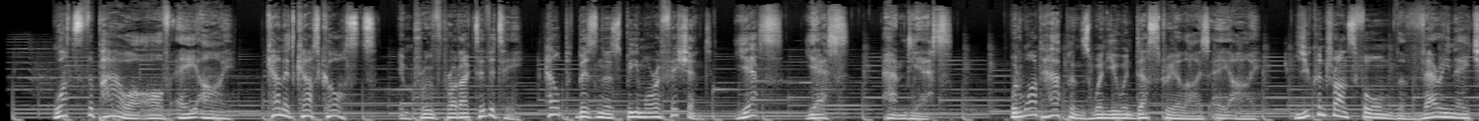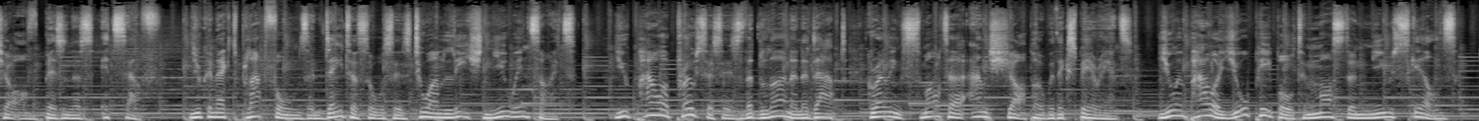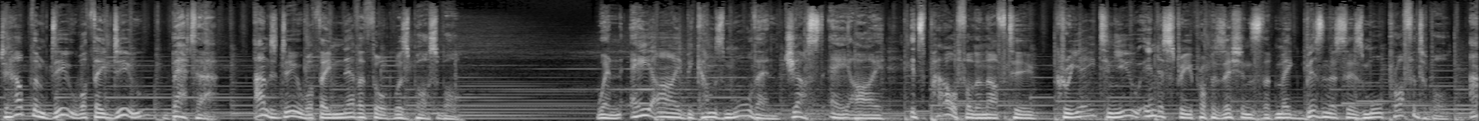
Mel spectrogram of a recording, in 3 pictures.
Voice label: English Corporate

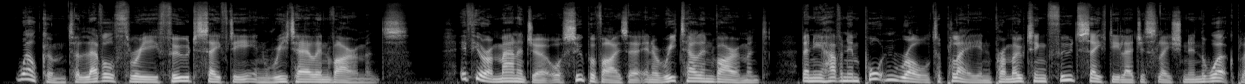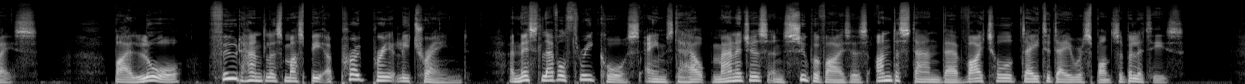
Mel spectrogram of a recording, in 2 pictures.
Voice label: Elearning Reel

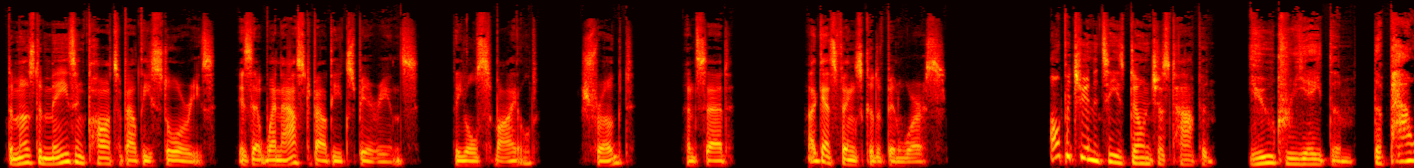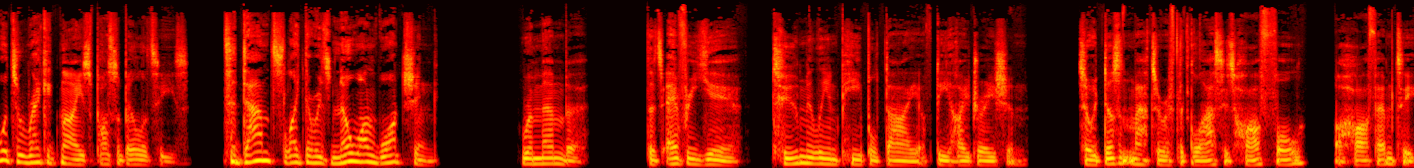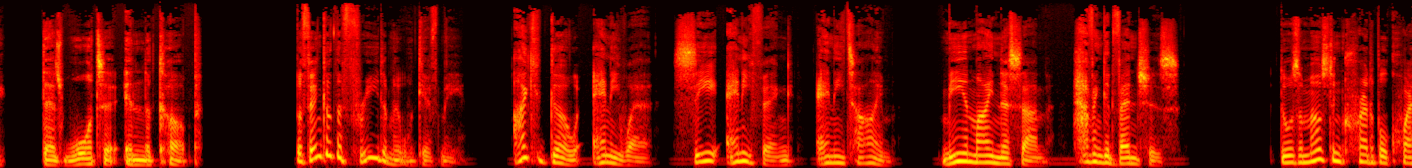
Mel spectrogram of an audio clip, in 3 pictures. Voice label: NARRATION

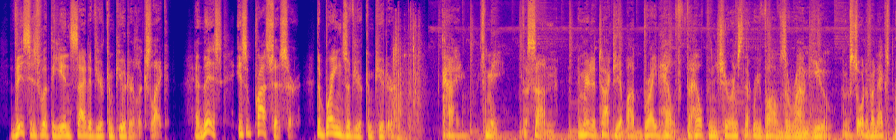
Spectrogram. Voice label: conversational

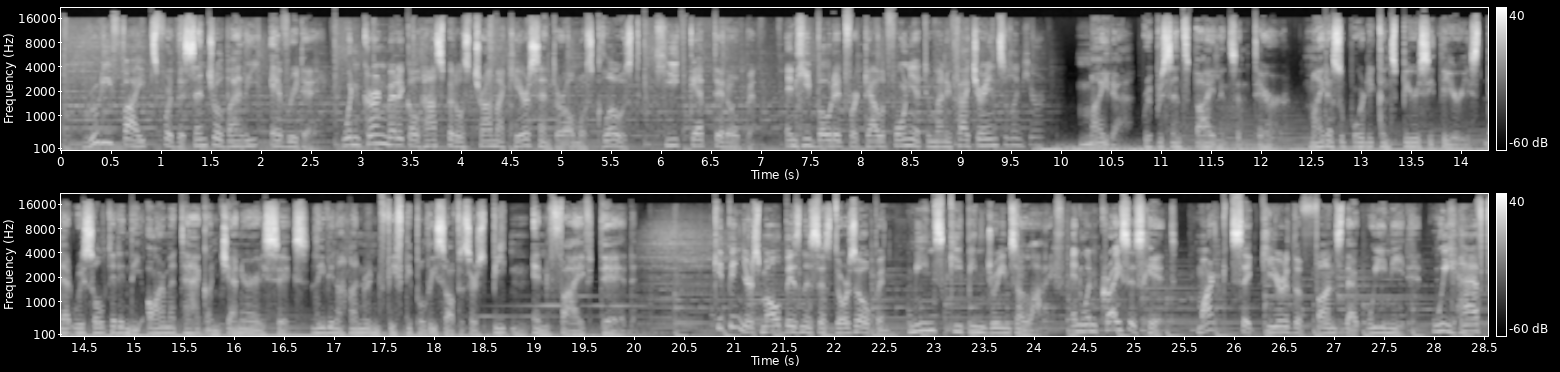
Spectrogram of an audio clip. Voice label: Political English

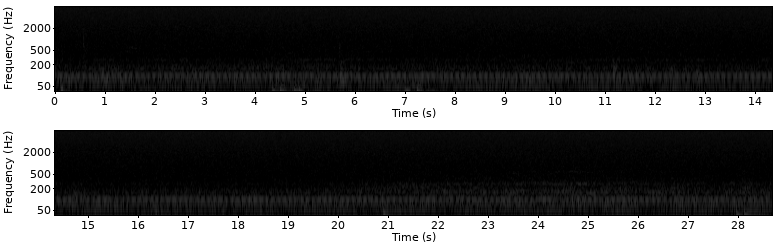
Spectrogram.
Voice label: Raw Studio

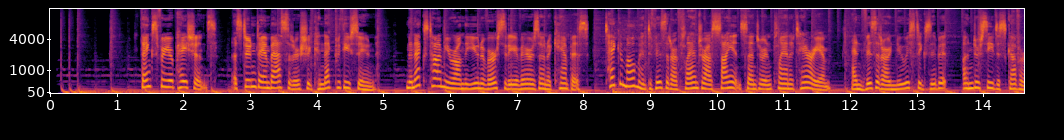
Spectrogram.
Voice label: telephony

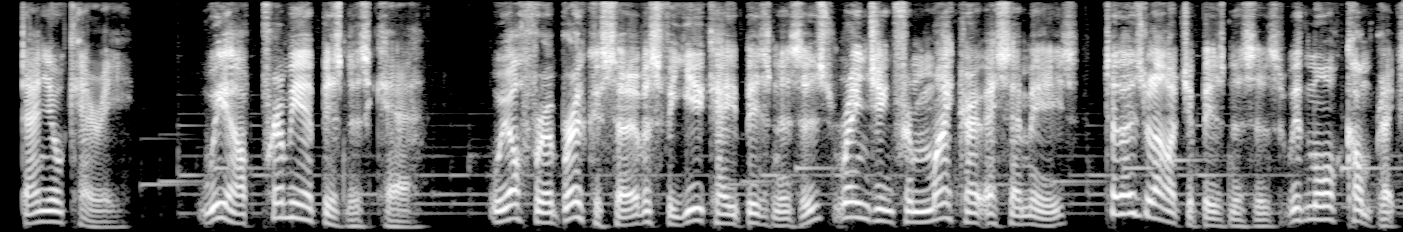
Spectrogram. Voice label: corporate VOICEREEL

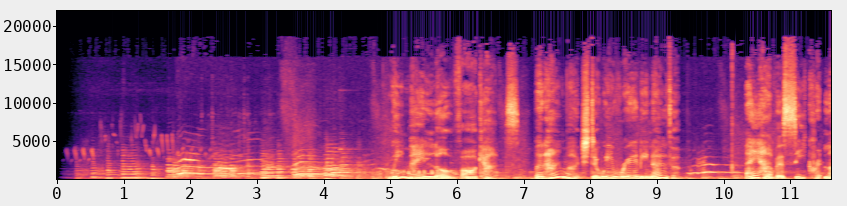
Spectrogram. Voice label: Documentary; Secret Life of Cats

